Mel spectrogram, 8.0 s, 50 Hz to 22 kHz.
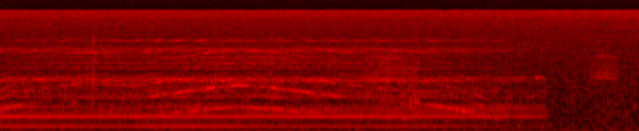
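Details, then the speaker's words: Reassembled small 3-phase motor driven by a DC-output controller with potentiometer: several steady tones as it spins up, some sliding in pitch, a harsh electrical hum; owner suspects a capacitor might help, untested. "now you hear it spinning up you hear it humming"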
